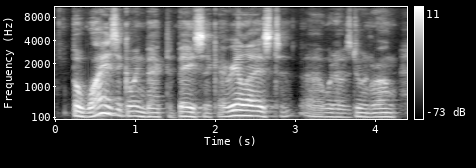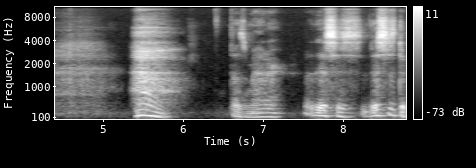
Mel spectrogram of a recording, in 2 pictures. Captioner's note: sighs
